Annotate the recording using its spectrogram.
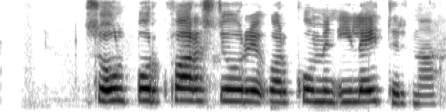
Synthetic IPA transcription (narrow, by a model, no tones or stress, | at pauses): sowlpoɾkʰvaːɾast̪joːwɾɪvaɾ̥kʰɔːmɪnʔileːjt̪ɪɾt̪naɾ̥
